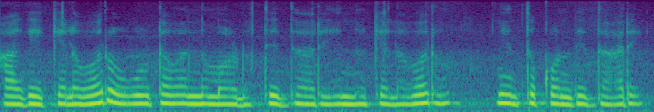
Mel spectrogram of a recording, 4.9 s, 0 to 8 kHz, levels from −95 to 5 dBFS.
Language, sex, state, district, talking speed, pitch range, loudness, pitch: Kannada, female, Karnataka, Koppal, 85 wpm, 210-230 Hz, -13 LUFS, 220 Hz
